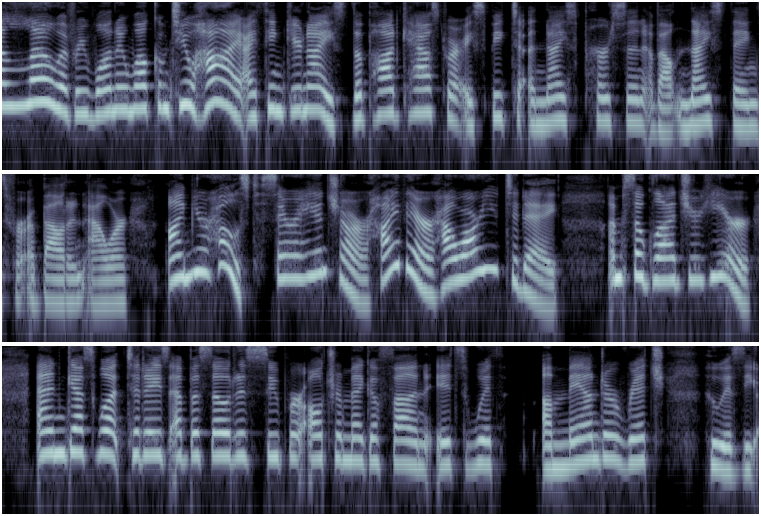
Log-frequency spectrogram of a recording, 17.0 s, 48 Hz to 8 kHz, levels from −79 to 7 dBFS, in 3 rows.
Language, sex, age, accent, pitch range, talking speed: English, female, 30-49, American, 170-255 Hz, 210 wpm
